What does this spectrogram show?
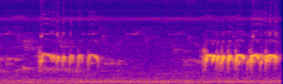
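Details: Local wild-type zebra dove singing, used as a lure for captive doves: a short rolling burst of cooing notes, a quiet gap, then a louder, longer fast trill of clipped mellow notes continuing to the end.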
